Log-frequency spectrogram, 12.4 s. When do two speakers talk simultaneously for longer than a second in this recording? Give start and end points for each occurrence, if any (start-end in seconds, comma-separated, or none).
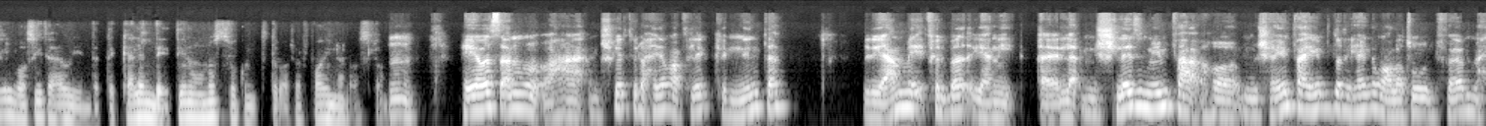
none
